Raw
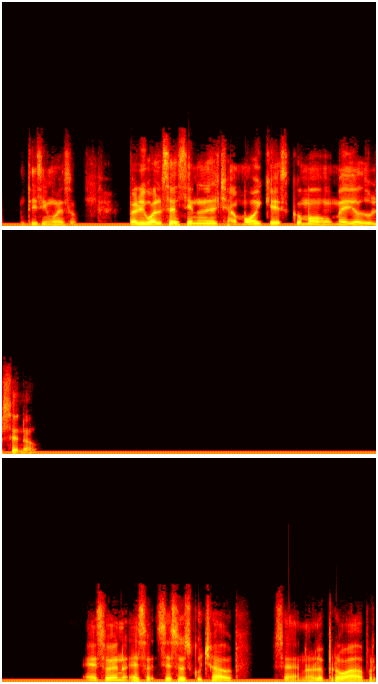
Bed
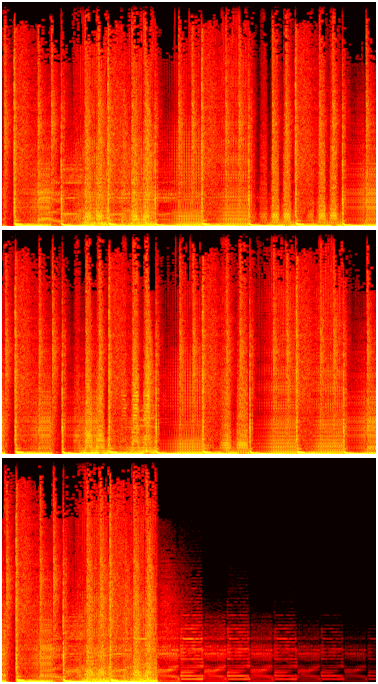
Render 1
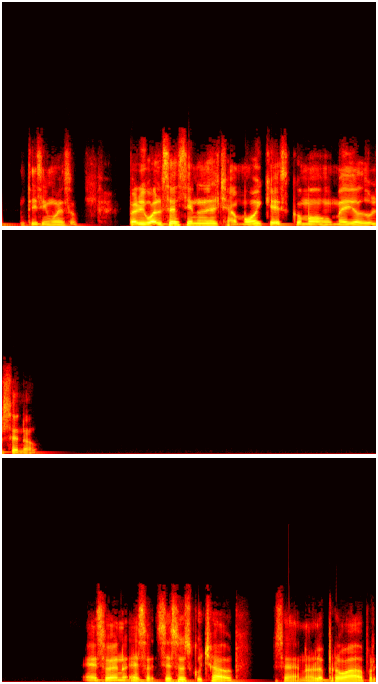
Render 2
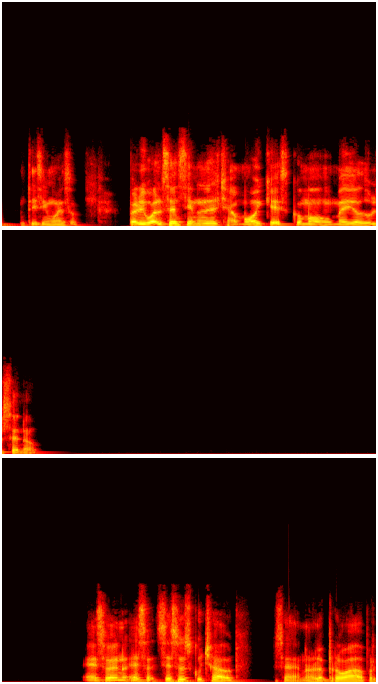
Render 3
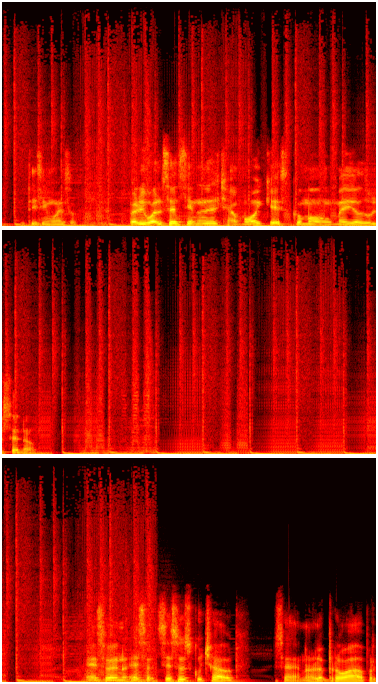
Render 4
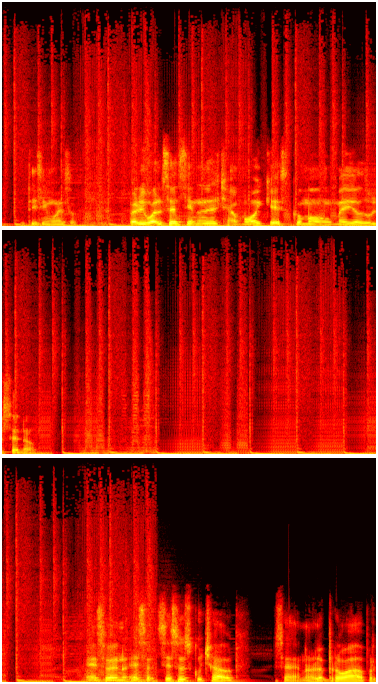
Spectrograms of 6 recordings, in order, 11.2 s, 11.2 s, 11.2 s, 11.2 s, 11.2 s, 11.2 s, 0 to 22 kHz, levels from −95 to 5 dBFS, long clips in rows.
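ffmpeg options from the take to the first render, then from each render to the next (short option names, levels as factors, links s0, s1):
-af "bandreject=f=60:t=h:w=4,bandreject=f=120:t=h:w=4,bandreject=f=180:t=h:w=4,bandreject=f=240:t=h:w=4"
-af "flanger=delay=5.7:depth=7:regen=-59:speed=0.29:shape=triangular"
-filter_complex "[1:a]volume=0.119[s0];[0:a][s0]amix=inputs=2:normalize=0"
-af "volume=1.5"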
